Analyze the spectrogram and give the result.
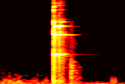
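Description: A single bright clink of glasses touching in a toast, sharp and ringing briefly with a short metallic decay, against a quiet background.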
